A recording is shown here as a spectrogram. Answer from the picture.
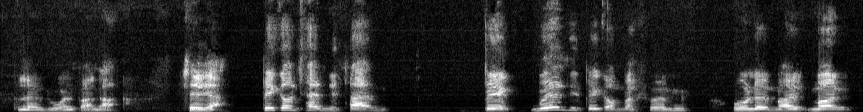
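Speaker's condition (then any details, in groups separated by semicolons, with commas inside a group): Cerebral palsy; ataxic type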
